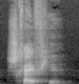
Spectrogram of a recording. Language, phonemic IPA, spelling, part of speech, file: Dutch, /ˈsxɛifjə/, schijfje, noun, Nl-schijfje.ogg
- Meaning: diminutive of schijf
